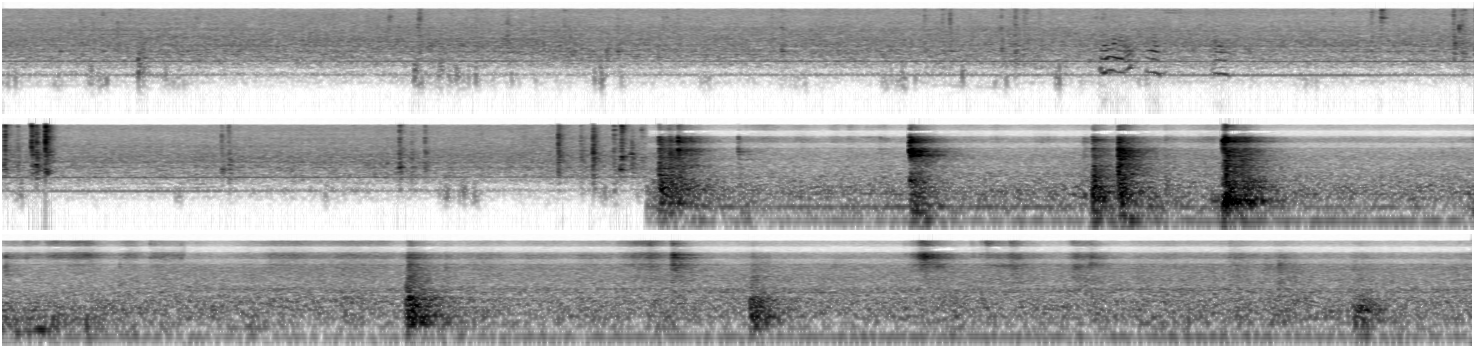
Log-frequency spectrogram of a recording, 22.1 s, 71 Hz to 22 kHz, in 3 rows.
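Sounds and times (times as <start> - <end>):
sharp plastic clacks: 6.9 - 7.7, 9.3 - 10.6.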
